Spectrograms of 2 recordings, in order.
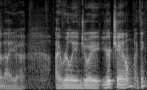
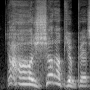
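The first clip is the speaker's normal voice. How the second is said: very high, very loud, badly done put-on drunk voice; 11 dB louder than usual. Trying to recall how Artie did him, attempt a bad Jeff the Drunk impression. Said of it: "impression of Jeff the drunk".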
